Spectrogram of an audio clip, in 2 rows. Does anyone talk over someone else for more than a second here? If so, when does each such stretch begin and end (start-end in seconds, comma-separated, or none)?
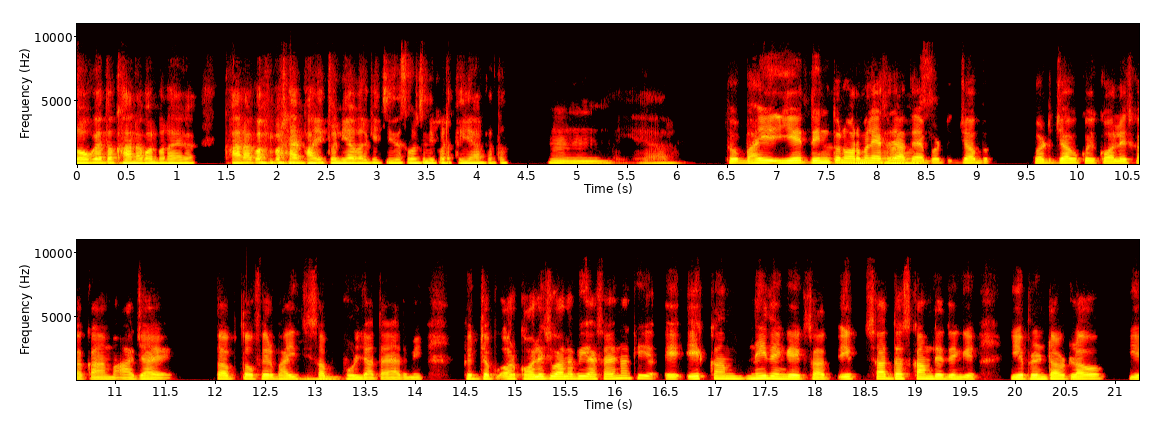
7.1-8.6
